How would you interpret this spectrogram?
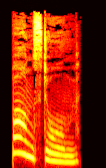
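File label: "barnstorm", British English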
